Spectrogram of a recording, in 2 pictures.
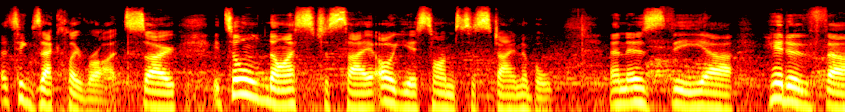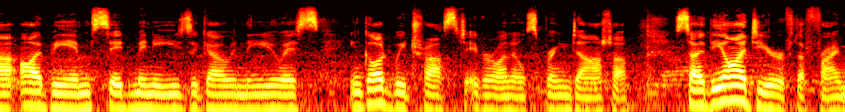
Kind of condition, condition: setting, busy venue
